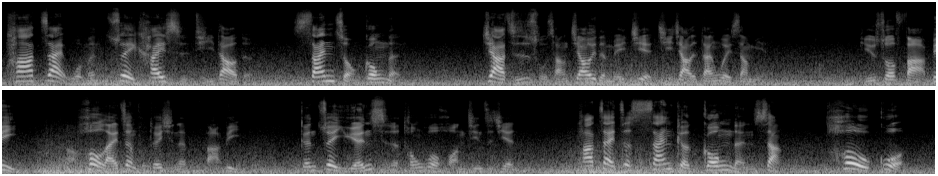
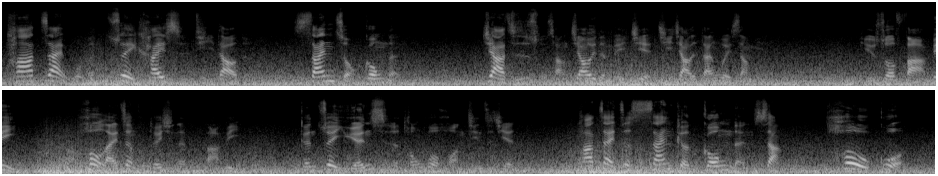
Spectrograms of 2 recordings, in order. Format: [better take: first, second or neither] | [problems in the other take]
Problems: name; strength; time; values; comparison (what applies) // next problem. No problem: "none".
first | wind noise on the microphone; heavy; 7 dB below the speech; occasional gusts in the first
